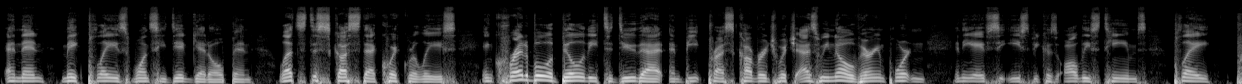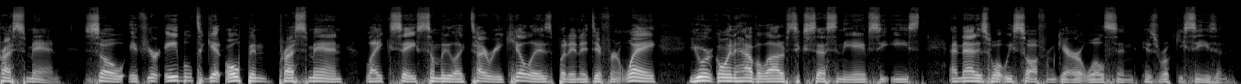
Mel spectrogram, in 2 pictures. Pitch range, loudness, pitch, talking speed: 120-150 Hz, -20 LUFS, 140 Hz, 210 wpm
